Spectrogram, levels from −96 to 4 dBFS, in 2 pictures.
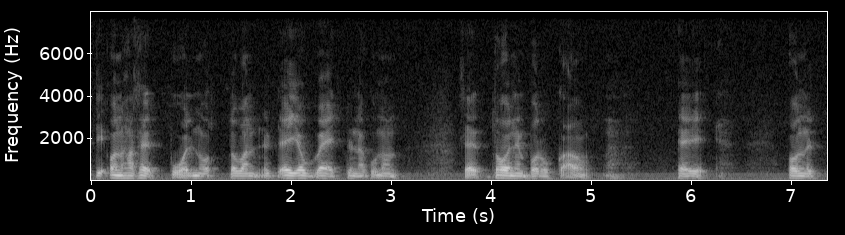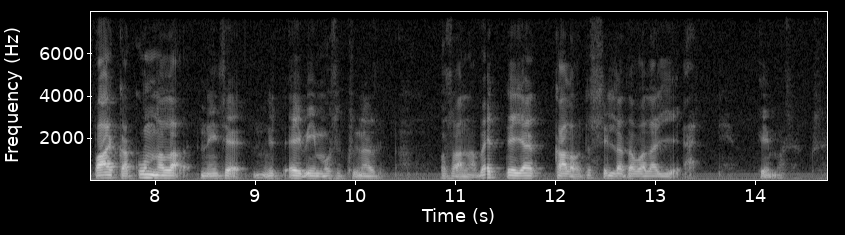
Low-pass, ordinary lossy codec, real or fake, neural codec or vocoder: none; none; real; none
